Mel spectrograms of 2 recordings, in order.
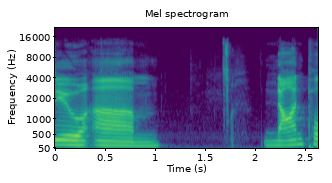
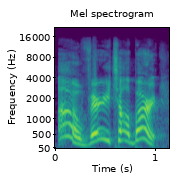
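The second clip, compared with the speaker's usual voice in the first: excited greeting; 11 semitones higher, 6 dB louder than usual. Retold or imitated. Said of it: "Eden was like".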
